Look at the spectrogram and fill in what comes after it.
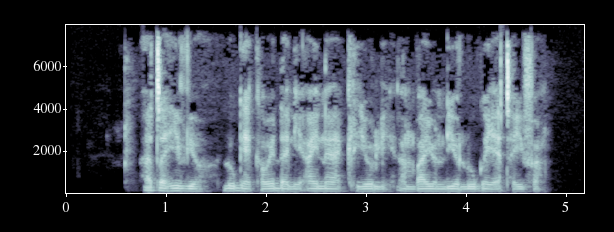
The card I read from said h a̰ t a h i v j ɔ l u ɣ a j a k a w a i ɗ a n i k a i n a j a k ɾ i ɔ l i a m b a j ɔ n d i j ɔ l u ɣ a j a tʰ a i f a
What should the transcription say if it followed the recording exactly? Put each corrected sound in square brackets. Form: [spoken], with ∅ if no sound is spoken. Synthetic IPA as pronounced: h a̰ t a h i v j ɔ l u ɣ a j a k a w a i ɗ a n i [ʔ] a i n a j a k ɾ i ɔ l i a m b a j ɔ n d i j ɔ l u ɣ a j a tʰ a i f a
